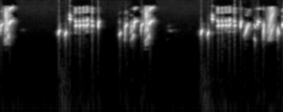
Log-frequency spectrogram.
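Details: European goldfinch, Sarfati song: short clusters of tinkling, chattering notes mixed with nasal harmonic buzzes, delivered in bursts with brief gaps between them.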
